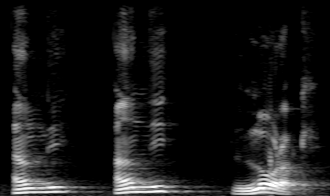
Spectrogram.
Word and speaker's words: Ani Lorak: eu não estiver errado a pronúncia correta é ane ane lock o céu da rússia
